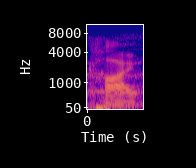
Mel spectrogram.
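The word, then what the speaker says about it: kaj: j sound uh sorry the J in espiro is a y sound so it's k a j k a j i probably really bad I will put it down the bottom just so you guys know I'm just going to grab this Burning thing so K AJ Kai so how would you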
